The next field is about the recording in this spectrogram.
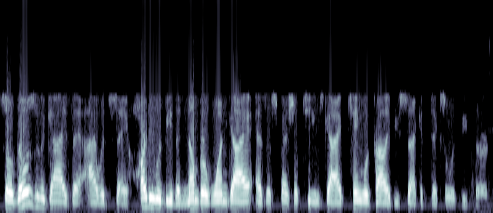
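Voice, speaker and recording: An American man analyzes players as a guest on sports radio. His mid-pitched voice explains with emphasis. The sound is dry and band-limited, like a call-in line. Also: brisk, few pauses, dry recording. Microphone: remote call-in connection. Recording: narrow, dull phone-like call-in line.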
